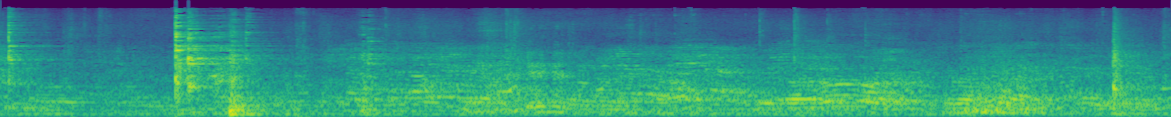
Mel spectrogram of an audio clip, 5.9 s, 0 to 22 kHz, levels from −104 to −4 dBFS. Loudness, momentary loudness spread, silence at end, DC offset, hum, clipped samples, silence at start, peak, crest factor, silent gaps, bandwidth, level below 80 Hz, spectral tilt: -21 LUFS; 13 LU; 0 s; under 0.1%; none; under 0.1%; 0 s; 0 dBFS; 22 dB; none; 16.5 kHz; -46 dBFS; -3.5 dB/octave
